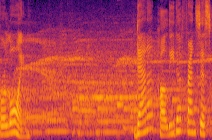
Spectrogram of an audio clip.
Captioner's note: audience cheers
